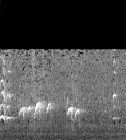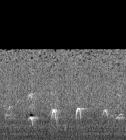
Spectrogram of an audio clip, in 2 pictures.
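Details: A flock of brown-eared bulbuls feeds noisily on Idesia berries. A lively run of high, arched, slurred notes repeats irregularly, about one or two each second, over a constant hiss of outdoor noise.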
